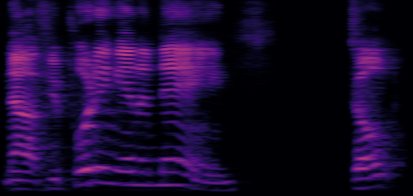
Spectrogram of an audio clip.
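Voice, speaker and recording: A man coaching a live audience on texting for network marketing, lively and jokey, firing questions at the room. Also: fairly high pitch, normal speed, dull audio. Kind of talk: live stream training talk to an audience.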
